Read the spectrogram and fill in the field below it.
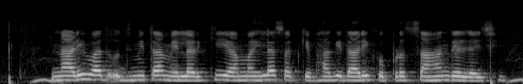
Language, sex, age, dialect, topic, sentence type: Magahi, male, 18-24, Western, banking, statement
